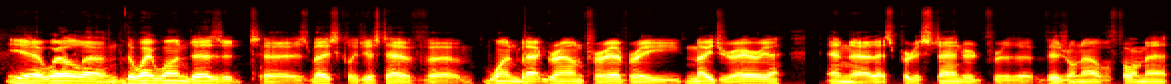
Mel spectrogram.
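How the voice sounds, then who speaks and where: A man with a low, monotone voice explains things as a guest in a casual discussion. His delivery is measured and matter-of-fact, with a crisp tone and a dry, close sound. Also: no echo. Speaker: interview guest, visual novel translator.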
